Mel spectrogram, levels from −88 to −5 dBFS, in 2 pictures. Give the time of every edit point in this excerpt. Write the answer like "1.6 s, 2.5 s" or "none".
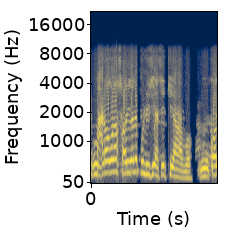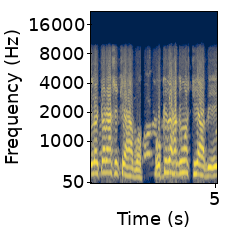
2.0 s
